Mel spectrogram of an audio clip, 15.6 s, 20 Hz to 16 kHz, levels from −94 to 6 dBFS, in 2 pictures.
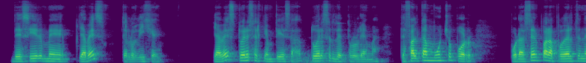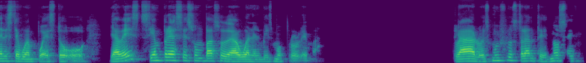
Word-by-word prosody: decirme: 135 -1 -2
"¿Ya - - +5
ves? - - 0 0.2
Te - - -6
lo 110 - -7
dije. 120 -2 -10 0.7
¿Ya 125 - +5
ves? - - +1
Tú 165 - +5
eres 175 +1 +1
el - - -5
que - - -4
empieza. 130 0 -6
Tú 145 - +2
eres 145 +2 -1
el 140 - -7
del 120 -1 -3
problema. 115 +1 -7 0.2
Te 125 - -7
falta 150 +6 +6
mucho 170 +2 -3
por 135 -1 +1 0.4
por - - +1
hacer, 175 +8 +3
para - - +7
poder 135 +1 +4
tener 140 0 -3
este 140 0 -4
buen 130 -1 -1
puesto", 120 0 -2
o: - - -4 0.3
"¿ya 130 +1 +5
ves? 245 - 0
Siempre 180 -3 +2
haces 170 -2 -4
un 155 -1 -8
vaso 150 0 0
de 130 -2 +3
agua 125 +1 +5
en 120 - -7
el 115 - -9
mismo 120 0 -11
problema". - - -11 1.8
Claro, 135 -1 +5
es 125 0 -9
muy 165 0 -6
frustrante, 145 -7 -4
no 155 +3 -5
sé. 145 -2 -14
135 Hz, 190 wpm, -22 LUFS, 125-155 Hz, 1.8 s, para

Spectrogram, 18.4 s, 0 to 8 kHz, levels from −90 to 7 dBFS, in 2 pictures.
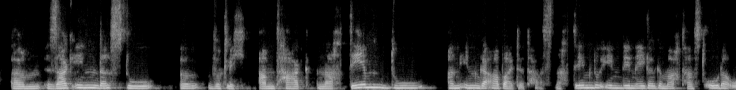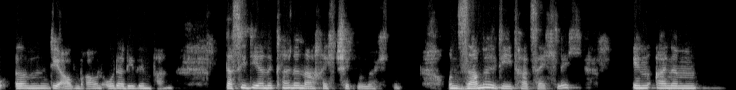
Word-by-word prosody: Ähm, 170 0 0
sag 185 +3 +3
ihnen, 230 -2 +5
dass 220 +3 -1
du, 185 -1 0 0.2
äh 185 - -1 0.3
wirklich 175 -1 -4
am 170 +1 0
Tag, 170 0 -3
nachdem 210 - +2
du 210 0 0 0.2
an 195 +1 +1
ihnen 210 -3 +1
gearbeitet 185 -5 -2
hast, - - -16
nachdem 220 +2 0
du 230 - +2
ihnen 205 -2 0
die 205 0 +2
Nägel 195 0 0
gemacht 185 -2 -4
hast 165 0 -8
oder, 200 -3 +1 0.3
ähm, 190 0 +1
die 185 -2 +2
Augenbrauen 175 +3 -4
oder 190 0 0
die 185 0 -1
Wimpern, 185 +1 -4 0.6
dass 190 -2 +2
sie 225 -1 +3
dir 205 -2 +4
'ne 205 +1 +3
kleine 210 0 +1
Nachricht 185 0 -2
schicken 160 -2 -4
möchten. 160 0 -13 0.6
Und 190 0 +4
sammle 190 +9 +5
die 175 -4 -2
tatsächlich 180 +10 -7 0.6
in 205 0 +4
einem, 195 -1 -1
190 Hz, 140 wpm, -19 LUFS, 175-205 Hz, 0.6 s, ihnen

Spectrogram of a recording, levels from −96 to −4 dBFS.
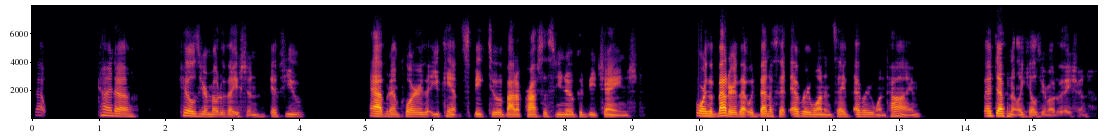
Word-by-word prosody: That - - -15 0.8
kinda 160 -8 -2 0.6
kills 165 -7 0
your 150 -1 -3
motivation 130 -2 -7
if 140 -1 -9
you 135 -3 -7 1.0
have 160 -3 +7
an 150 - -6
employer 140 -1 -2
that 135 - -7
you 145 - -6
can't 140 -2 -5
speak 145 -2 -6
to 140 -3 -4
about 125 -1 +2
a - - 0
process 130 -1 -1
you 135 -1 -3
know 130 -1 -1
could 125 0 -10
be 120 -2 -6
changed, 115 -6 -4 0.9
for 170 -3 +5
the 155 -1 +3
better, 150 -2 +8
that 145 0 +3
would 140 0 -5
benefit 150 -1 +2
everyone, 140 -4 +1
and 120 +1 -7
save 125 -2 -4
everyone 140 - -4
time. 135 - -3 0.9
That 175 0 +1
definitely 160 -7 +4
kills 125 - -7
your - - -12
motivation. 455 -2 -12
140 Hz, 145 wpm, -26 LUFS, 130-155 Hz, 1.0 s, better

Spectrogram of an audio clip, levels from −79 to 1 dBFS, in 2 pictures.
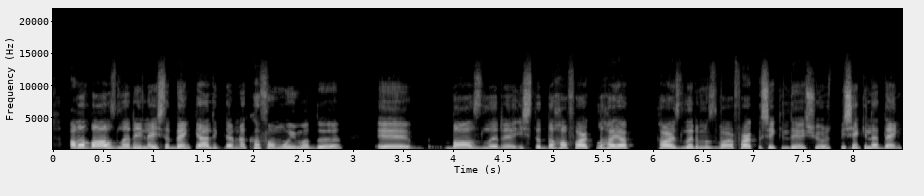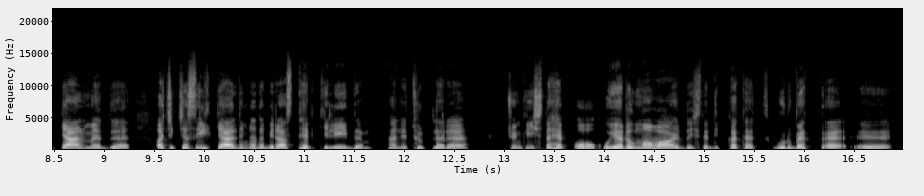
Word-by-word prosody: ama 390 -2 +5
bazılarıyla, 360 +1 +4
işte, 265 -4 -1
denk 290 +3 +2
geldiklerimle 315 0 +1
kafam 280 0 -2
uymadı. 185 -2 0 0.4
Iıı, 185 -1 +3 0.3
bazıları, 280 +1 0
işte, 260 -2 -5
daha 275 +2 +1
farklı 250 0 +3
hayat 240 -1 +5 0.3
tarzlarımız 215 -3 +1
var, 160 +1 +1
farklı 195 +3 +1
şekilde 205 0 -3
yaşıyoruz. 200 - -3
Bir 365 - -3
şekilde 370 -4 -1
denk 275 0 -1
gelmedi. 245 - +1 0.3
Açıkçası 350 -6 -2
ilk 275 -1 -5
geldiğimde 295 +4 +4
de 295 -7 -5
biraz 250 +3 +2
tepkiliydim, 210 -9 -3
hani, 165 -3 -8
Türklere. 170 +2 -4 0.4
Çünkü 235 +1 -10
işte 235 +1 -4
hep 245 -1 -1
o 205 0 +1
uyarılma 205 -1 +3
vardı: 155 -2 +2
"İşte 170 +1 -8
dikkat 190 +2 -5
et, 165 0 -4 0.2
gurbette, 180 +1 -2 0.2
ııı, - - -1
235 Hz, 145 wpm, -28 LUFS, 190-285 Hz, 0.4 s, ama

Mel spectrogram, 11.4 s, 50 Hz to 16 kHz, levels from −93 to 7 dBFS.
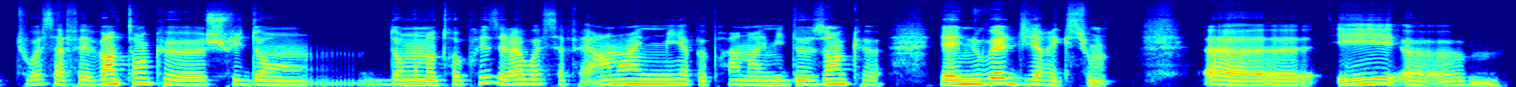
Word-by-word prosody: Tu 180 - -14
vois, 180 +2 -4
ça 185 -3 -2
fait 170 0 -3
20 195 +5 +4
ans 225 0 +3
que 175 -6 -1
je 165 - -1
suis 185 -1 +1
dans 165 -2 -2 0.4
dans 170 -1 -6
mon 180 0 +1
entreprise 175 +8 -3
et 185 - +1
là, 185 +2 +3
ouais, 190 0 -2
ça 180 -2 -11
fait 165 - -11
1 180 +2 -1
an 195 - +3
et 195 - +3
1/2 190 0 0
à 190 - -1
peu 155 -3 -7
près, 180 +4 -10
1 180 - -3
an 170 - -1
et - - 0
1/2, 170 0 -1
2 175 +1 -3
ans 200 +1 +4
qu'il 175 -5 -8 0.4
y - - +4
a 175 - +9
une 180 +1 +5
nouvelle 205 +2 +6
direction. 155 -5 -3 0.8
Heu 155 -2 +2 0.2
et 205 +5 +2
hem, 145 - -5
180 Hz, 210 wpm, -25 LUFS, 165-190 Hz, 0.8 s, a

